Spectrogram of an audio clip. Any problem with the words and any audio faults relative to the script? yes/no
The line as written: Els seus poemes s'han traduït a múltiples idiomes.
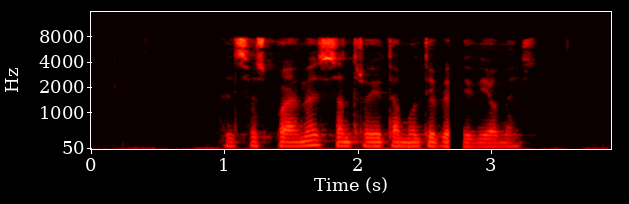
yes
